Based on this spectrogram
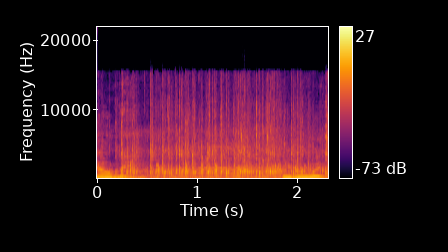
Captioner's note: applause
